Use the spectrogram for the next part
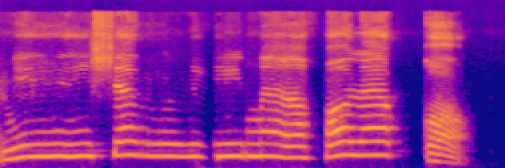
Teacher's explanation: Seluruh yang berharokat kasroh, ri itu pasti dibaca tipis.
